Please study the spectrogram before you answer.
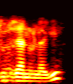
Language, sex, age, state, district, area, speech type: Nepali, male, 30-45, West Bengal, Darjeeling, rural, conversation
